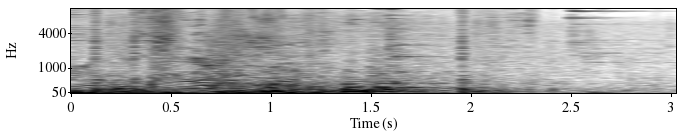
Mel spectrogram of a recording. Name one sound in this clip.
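A magic blast crackles and booms.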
